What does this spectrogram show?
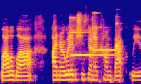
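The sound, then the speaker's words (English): A medication reminder alarm chimes with steady, sustained bell-like tones partway through, partly under continuous talking. “that's my alarm to take my medication.”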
